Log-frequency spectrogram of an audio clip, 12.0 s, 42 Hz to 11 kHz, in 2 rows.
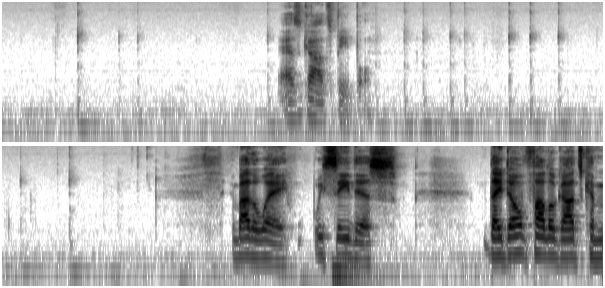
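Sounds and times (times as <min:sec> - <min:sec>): low steady hum: 0:00.0 - 0:12.0
stylus tapping glass screen: 0:03.8 - 0:06.9.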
